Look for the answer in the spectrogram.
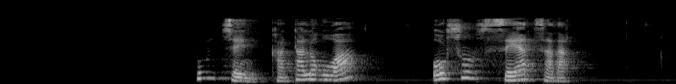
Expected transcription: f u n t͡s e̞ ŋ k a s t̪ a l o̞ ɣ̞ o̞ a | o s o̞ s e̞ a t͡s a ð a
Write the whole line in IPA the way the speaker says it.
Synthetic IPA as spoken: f u n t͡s e̞ ŋ k a t̪ a l o̞ ɣ̞ o̞ a | o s o̞ s e̞ a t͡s a ð a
